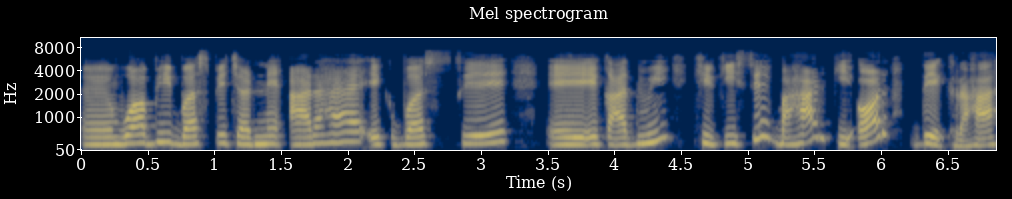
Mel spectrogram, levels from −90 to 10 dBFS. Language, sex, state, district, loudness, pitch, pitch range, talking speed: Hindi, female, Bihar, Araria, -17 LUFS, 225 Hz, 210-255 Hz, 200 wpm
